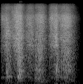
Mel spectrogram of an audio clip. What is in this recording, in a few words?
Welder Shake; foley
